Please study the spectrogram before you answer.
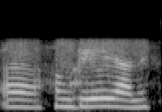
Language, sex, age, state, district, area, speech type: Manipuri, female, 30-45, Manipur, Chandel, rural, conversation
